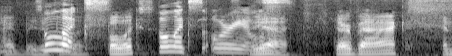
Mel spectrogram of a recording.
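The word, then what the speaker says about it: Bullock's: Bullards. Is that how you say it? Is it Bullocks. Bullocks? Bullocks Orioles.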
